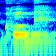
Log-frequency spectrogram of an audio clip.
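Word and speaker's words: Coke: l influence des toilettes cook on écrit comme un boissons gazeuses mais que les britanniques selon leur sens inné de la prononciation le prénom ce coq juristes de jeu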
